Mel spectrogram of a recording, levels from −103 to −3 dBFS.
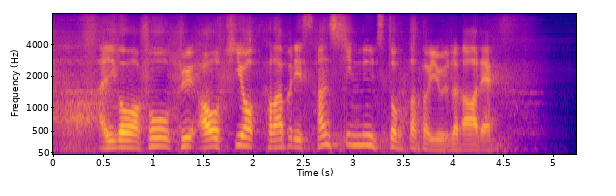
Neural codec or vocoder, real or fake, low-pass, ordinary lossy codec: codec, 16 kHz, about 1 kbps, DyCAST, with the encoder's durations; fake; none; none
